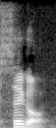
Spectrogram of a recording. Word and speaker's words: sigil: cat gifts to O hard G just like sigil obviously it's a hard G but not like jet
